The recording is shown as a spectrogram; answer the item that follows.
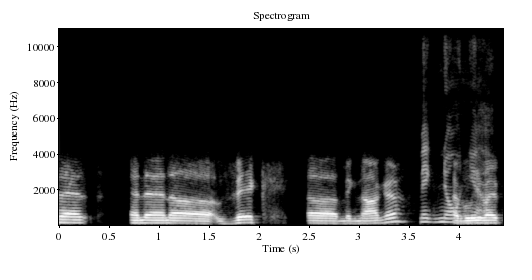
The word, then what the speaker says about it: Mignogna: Mignogna. I pronounced that correctly. Mignogna.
